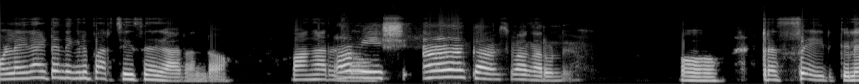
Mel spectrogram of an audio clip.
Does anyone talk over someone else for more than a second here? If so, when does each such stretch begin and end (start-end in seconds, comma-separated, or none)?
none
